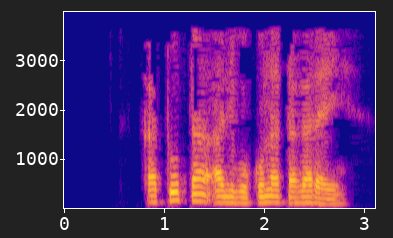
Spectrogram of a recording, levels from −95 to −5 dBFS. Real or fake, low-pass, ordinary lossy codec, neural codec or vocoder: fake; 3.6 kHz; MP3, 16 kbps; codec, 16 kHz, 4 kbps, FreqCodec, smaller model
